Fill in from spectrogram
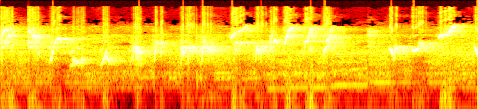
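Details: Bali myna singing a mix of clear whistles, wavering mid-pitched phrases and short harsh notes, with irregular ticking sounds between them.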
